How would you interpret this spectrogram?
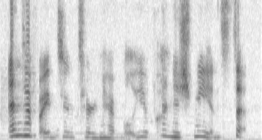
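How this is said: It is spoken in an American accent. The speaker calls it right. "now it's an American accent. So redo"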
